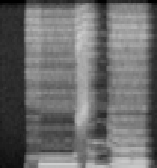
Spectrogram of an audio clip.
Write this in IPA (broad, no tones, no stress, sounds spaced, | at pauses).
h oː s ɯ mʲ æ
